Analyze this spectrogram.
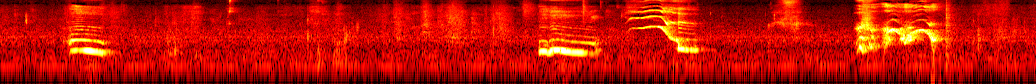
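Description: A baby squeals and babbles loudly close by, in short bursts.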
